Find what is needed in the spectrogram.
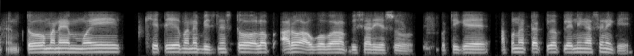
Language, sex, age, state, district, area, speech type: Assamese, male, 18-30, Assam, Barpeta, rural, conversation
